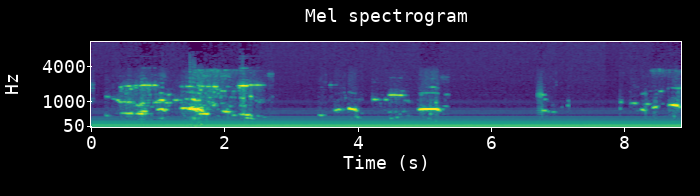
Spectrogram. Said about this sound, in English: Right off the whistle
